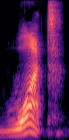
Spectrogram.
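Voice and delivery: usual speaking voice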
